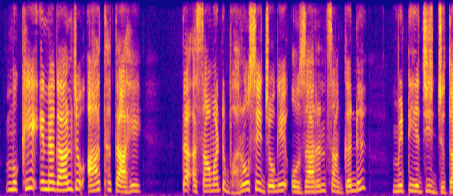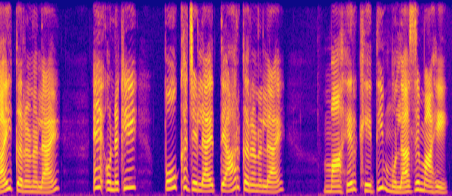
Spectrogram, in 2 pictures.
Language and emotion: Sindhi, happy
